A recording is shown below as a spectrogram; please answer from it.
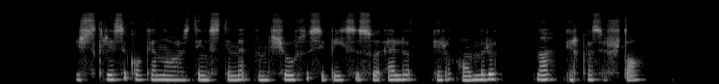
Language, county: Lithuanian, Kaunas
